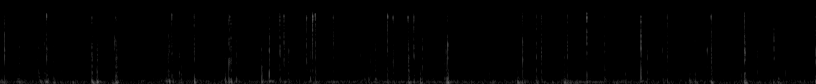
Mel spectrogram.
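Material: Plastic.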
